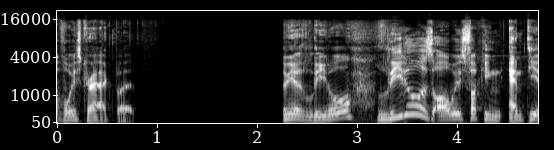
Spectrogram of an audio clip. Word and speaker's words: Lidl: Is it Lidl or Little? I say Lidl. Lidl pronunciation. How to say Lidl like a local? This says Lidl. Lidl. Struggling with this word or name? Nope. Lidl. Lidl. It's Lidl. Let's practice together. It's literally Lidl. I don't know why the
